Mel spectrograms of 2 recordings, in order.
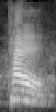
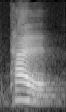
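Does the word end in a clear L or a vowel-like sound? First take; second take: clear L; clear L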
